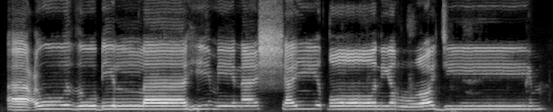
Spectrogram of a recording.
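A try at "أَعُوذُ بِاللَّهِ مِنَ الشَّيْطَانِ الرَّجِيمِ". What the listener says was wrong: Jimnya itu ditahan aja, jangan jim. Kalau jim itu jadi hamas nanti. Nirrajim, jim.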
